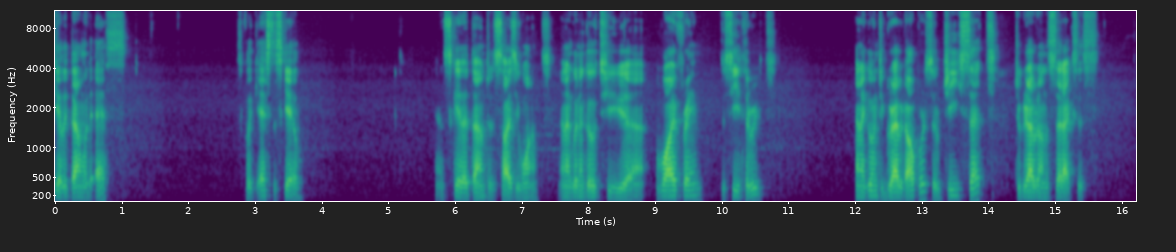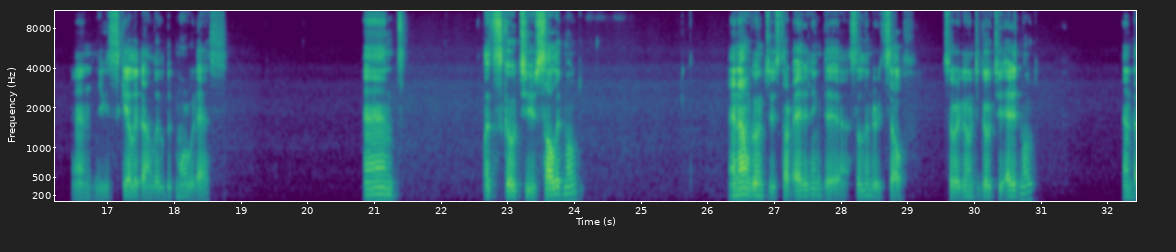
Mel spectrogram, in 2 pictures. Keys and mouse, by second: 2.0 s, 6.2 middle drag, 6.5 middle drag, 12.6 g, 15.1 s, 16.6-17.9 drag, 19.8 middle click, 20.1 middle drag, 20.5 s, 21.8-22.6 drag, 23.4 click, 25.4 middle drag.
